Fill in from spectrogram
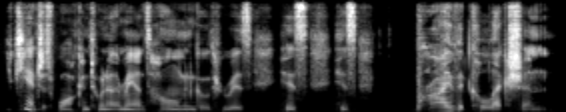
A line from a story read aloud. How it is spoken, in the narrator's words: he stuttered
